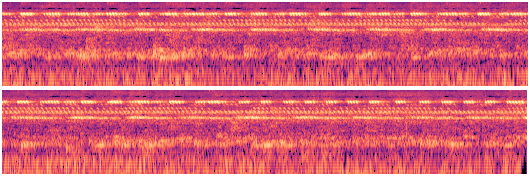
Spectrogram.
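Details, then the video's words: Jangkrik crickets, played to drive off rats, lull listeners to sleep and train birds: unbroken high, ringing chirps in fast pulses, a second lower trill band beneath, and a murmuring low chorus behind. "Suara jangkik pengusir tikus pengantar tidur"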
